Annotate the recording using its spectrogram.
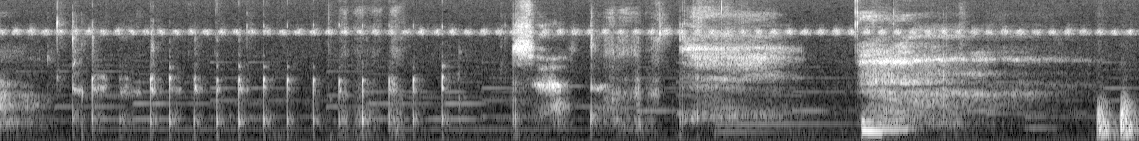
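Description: Faint, soft background music with a steady high tone and scattered held notes. Early on there is a quick even run of light clicks lasting about two and a half seconds, and later a few breathy whispers or sighs.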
